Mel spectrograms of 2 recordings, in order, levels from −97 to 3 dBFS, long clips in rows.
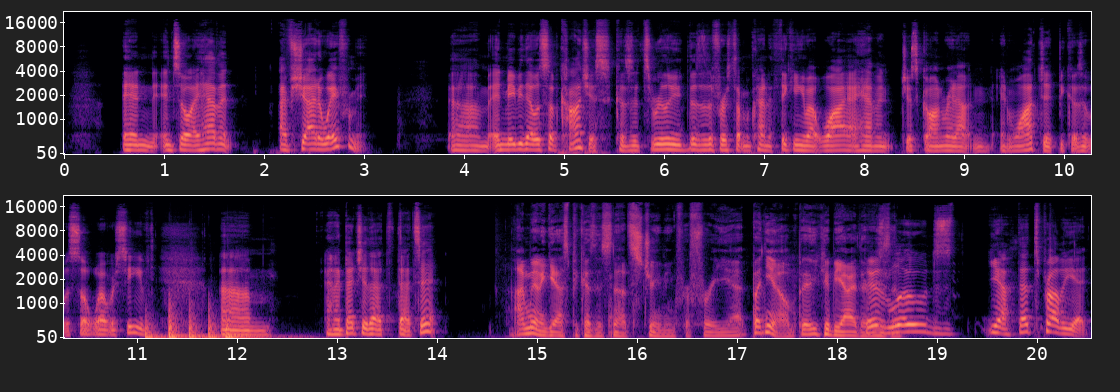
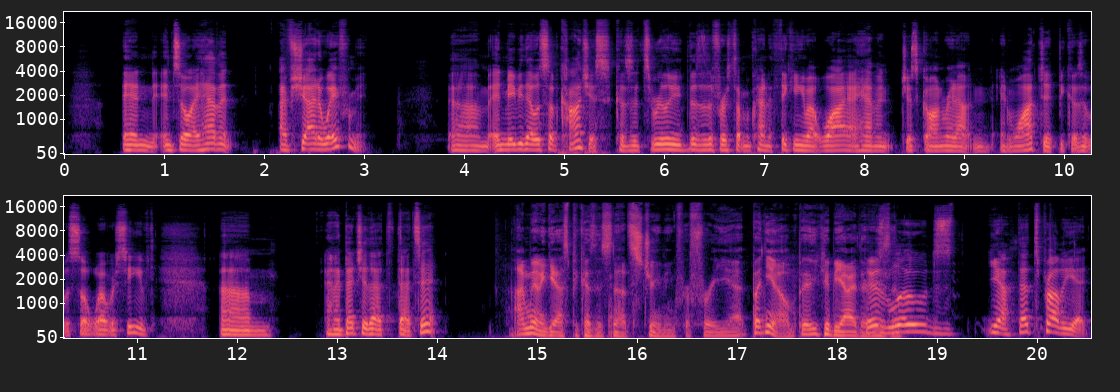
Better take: second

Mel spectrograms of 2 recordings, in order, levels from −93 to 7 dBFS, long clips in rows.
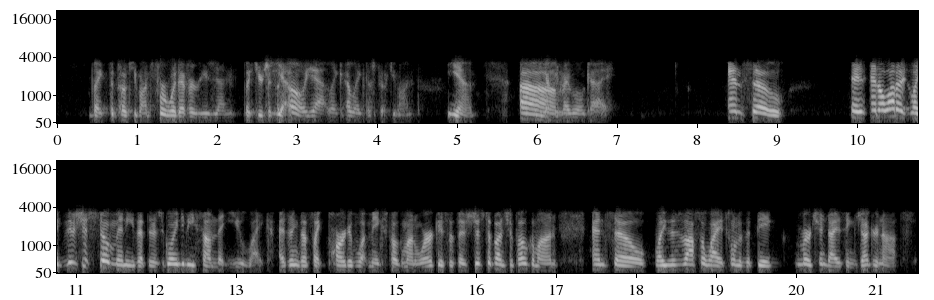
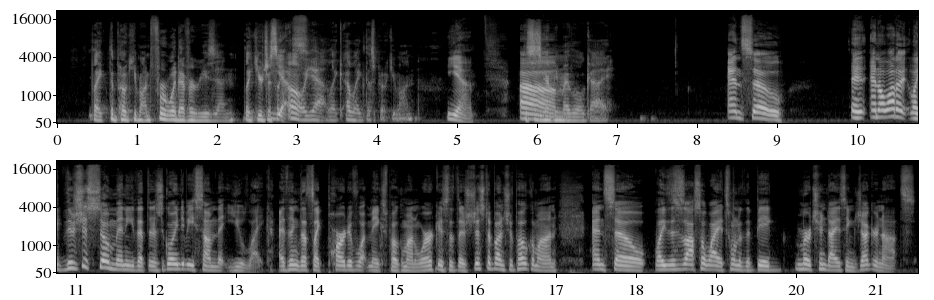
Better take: second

